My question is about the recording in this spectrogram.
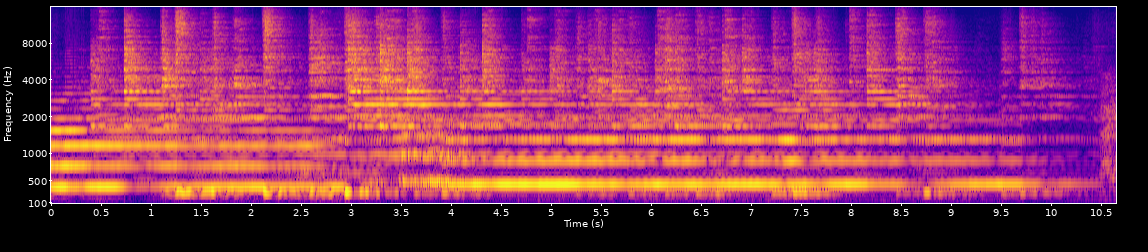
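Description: A group of men holding long, sustained notes in chords without words, the pitch stepping up about three and four seconds in, over a steady metallic ringing and jingling of bells.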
